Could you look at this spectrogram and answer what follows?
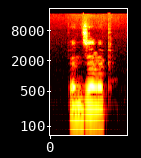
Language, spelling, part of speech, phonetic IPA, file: Polish, pędzelek, noun, [pɛ̃nˈd͡zɛlɛk], LL-Q809 (pol)-pędzelek.wav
